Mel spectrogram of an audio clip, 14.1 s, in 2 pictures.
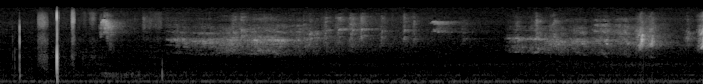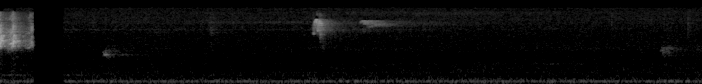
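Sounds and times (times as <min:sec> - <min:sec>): faint distant bird chirping: 0:00.9 - 0:07.4, 0:10.0 - 0:11.2, 0:13.5 - 0:14.0
low steady hum: 0:07.7 - 0:14.0.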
